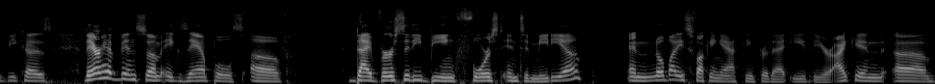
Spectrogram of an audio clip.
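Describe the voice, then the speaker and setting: A woman's voice: on the low side, a bit bright, no room sound, clean studio sound. A woman on a podcast panel, chatting casually and opinionatedly as a fan, with emphatic, slangy, swear-heavy delivery.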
